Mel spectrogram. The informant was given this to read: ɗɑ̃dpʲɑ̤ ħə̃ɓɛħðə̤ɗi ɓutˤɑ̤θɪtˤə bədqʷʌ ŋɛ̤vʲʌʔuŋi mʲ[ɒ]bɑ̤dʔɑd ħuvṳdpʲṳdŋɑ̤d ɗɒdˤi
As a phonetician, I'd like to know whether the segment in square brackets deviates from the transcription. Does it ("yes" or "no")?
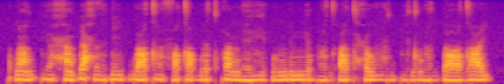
yes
